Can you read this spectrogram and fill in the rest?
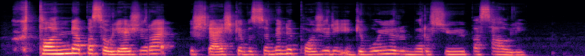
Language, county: Lithuanian, Kaunas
